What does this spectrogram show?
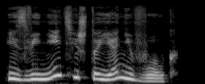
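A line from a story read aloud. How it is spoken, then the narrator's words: Snapping back. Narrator (Russian): огрызнулась Эля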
